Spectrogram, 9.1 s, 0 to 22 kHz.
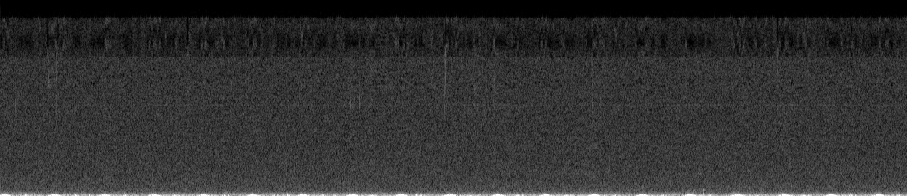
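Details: Own heartbeat recorded over 28 minutes while reading, with a 102-degree fever during the middle third: steady regular low thumping at about 120–125 beats a minute, a fast rate during fever.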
